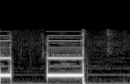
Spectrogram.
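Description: A telephone busy tone after a dropped call: steady, mid-pitched electronic beeps in a regular on-off rhythm, one short burst then a longer one, loud and clear with no voices.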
